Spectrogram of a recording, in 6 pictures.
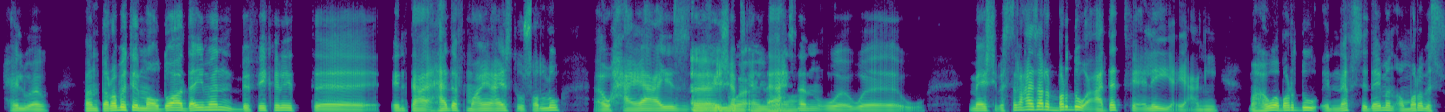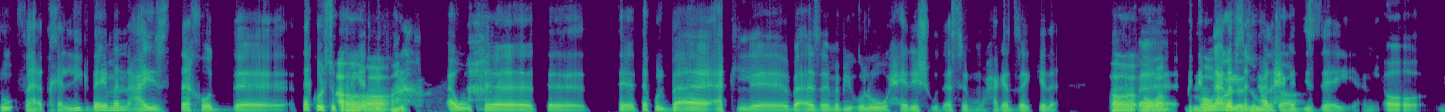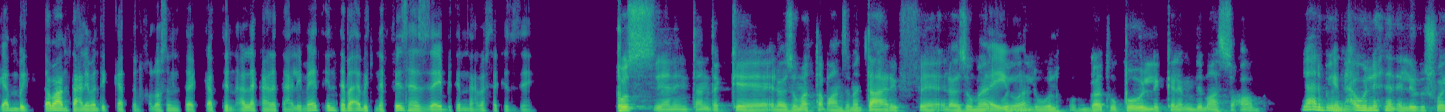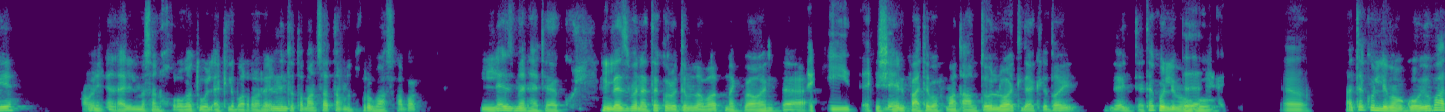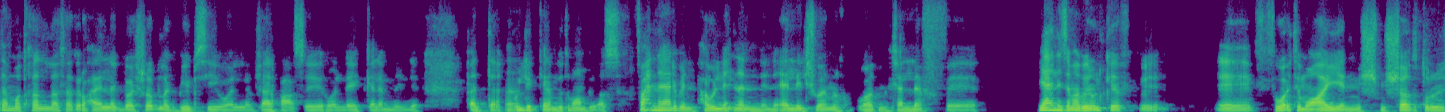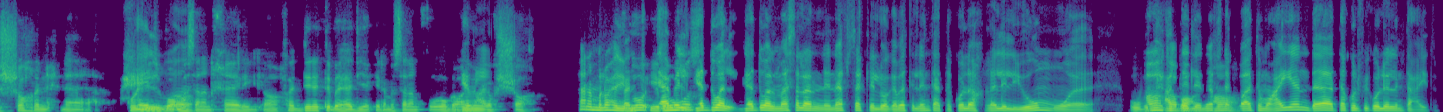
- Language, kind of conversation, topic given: Arabic, podcast, إيه العادات البسيطة اللي بتتبعها عشان تاكل أكل صحي؟
- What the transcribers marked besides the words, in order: laugh; laughing while speaking: "لازمًا هتاكل، لازمًا هتاكل وتملى بطنك بقى ما هو أنتَ"; in English: "دايت"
